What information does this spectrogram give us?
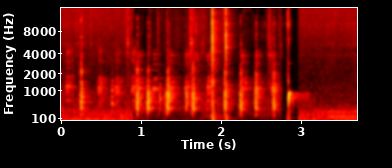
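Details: Chicken clucking in a quick run of short, low notes, with a few sharp clicks or taps mixed in and a brief higher tone near the end.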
